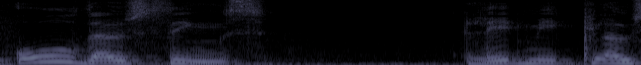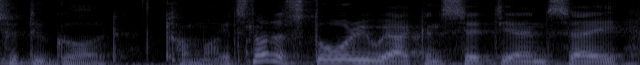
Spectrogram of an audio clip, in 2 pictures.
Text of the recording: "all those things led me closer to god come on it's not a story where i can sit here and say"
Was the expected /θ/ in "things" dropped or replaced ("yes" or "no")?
no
